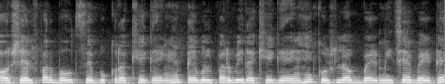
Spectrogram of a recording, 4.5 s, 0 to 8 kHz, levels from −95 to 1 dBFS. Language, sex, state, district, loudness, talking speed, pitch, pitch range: Hindi, female, Haryana, Rohtak, -13 LUFS, 255 wpm, 205 Hz, 200-210 Hz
